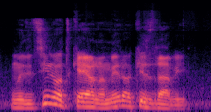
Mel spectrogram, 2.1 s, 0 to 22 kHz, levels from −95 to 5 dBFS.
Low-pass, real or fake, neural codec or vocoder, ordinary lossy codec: 19.8 kHz; fake; vocoder, 48 kHz, 128 mel bands, Vocos; Opus, 32 kbps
